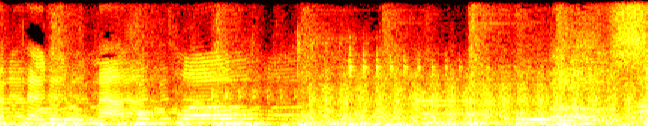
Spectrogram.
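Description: Children's song: a child singing a melody with vibrato over instrumental backing.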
